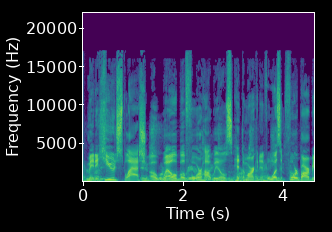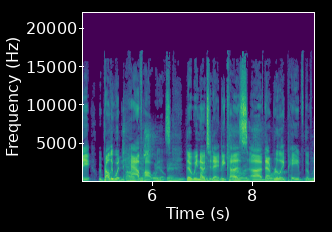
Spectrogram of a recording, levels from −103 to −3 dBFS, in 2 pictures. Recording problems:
voice in the background; noticeable; throughout; 10 dB below the speech
uneven, jittery; strongly; from 1 to 8.5 s

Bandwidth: 17 kHz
